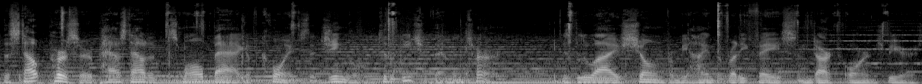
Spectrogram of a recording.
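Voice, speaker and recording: A man giving scripted narration for a fantasy radio drama in a steady, descriptive storytelling manner. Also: low voice, moderate pace. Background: loud music.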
